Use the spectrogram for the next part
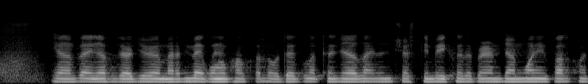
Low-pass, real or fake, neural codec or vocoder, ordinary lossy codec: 7.2 kHz; fake; codec, 16 kHz, 0.5 kbps, FunCodec, trained on Chinese and English, 25 frames a second; AAC, 48 kbps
